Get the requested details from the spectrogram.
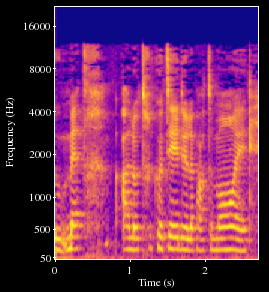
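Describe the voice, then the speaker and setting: A woman speaks with an American accent at a medium pitch. Noticeable background noise sits behind her voice. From United States. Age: 20s. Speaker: novelist. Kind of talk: interview answer.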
